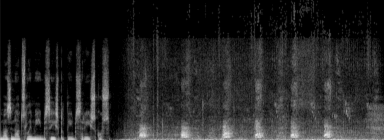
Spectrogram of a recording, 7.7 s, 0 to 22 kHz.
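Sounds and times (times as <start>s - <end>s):
speech: 0.0s - 3.1s
low rumble: 2.2s - 7.6s
dog barking: 2.6s - 7.0s.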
